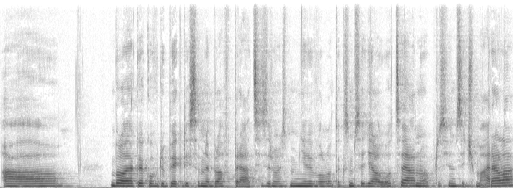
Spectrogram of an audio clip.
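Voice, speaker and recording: Her intonation is monotone and flat. This woman speaks at a medium pitch. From Moravia, Czech Republic (Nový Jičín). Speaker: artist and graphic designer. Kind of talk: casual interview chat. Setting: home living room.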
